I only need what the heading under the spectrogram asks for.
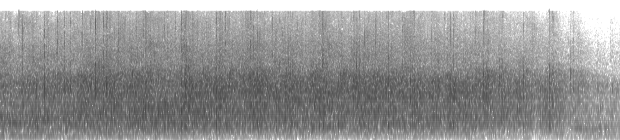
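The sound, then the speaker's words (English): An audience breaks into sustained applause, a dense, steady wash of many hands clapping at once that holds loud for about five seconds before starting to taper off at the end. “Clap for that one.”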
